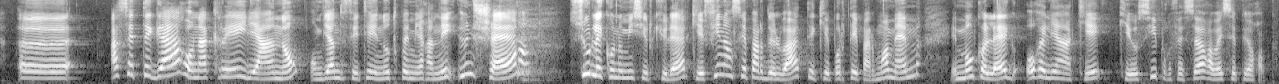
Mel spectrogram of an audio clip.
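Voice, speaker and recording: In an Italian accent, a woman speaks at a fairly quick pace. Her pitch sits fairly high, with lively intonation. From Italy. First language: Italian (speaking French). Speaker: business school professor. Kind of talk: lecture.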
